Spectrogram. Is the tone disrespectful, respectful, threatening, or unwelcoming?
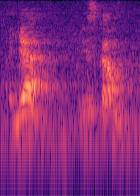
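unwelcoming. The voice sounds cold and unwelcoming. The person is not wanted here. "Please don't come"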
